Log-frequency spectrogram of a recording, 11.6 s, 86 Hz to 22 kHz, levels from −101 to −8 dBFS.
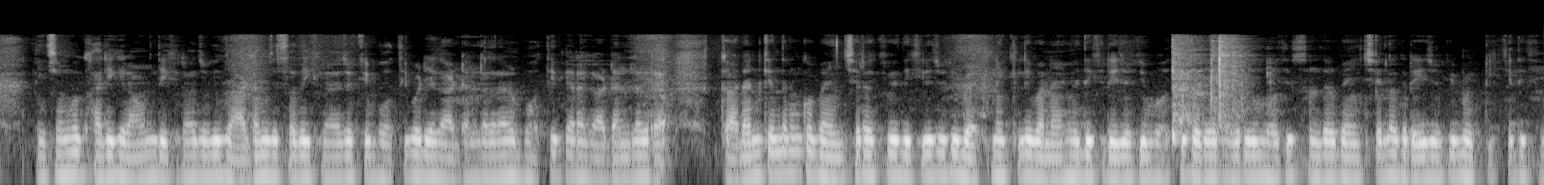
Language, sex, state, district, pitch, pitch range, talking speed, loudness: Hindi, male, Andhra Pradesh, Anantapur, 110 Hz, 105-110 Hz, 265 wpm, -27 LUFS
